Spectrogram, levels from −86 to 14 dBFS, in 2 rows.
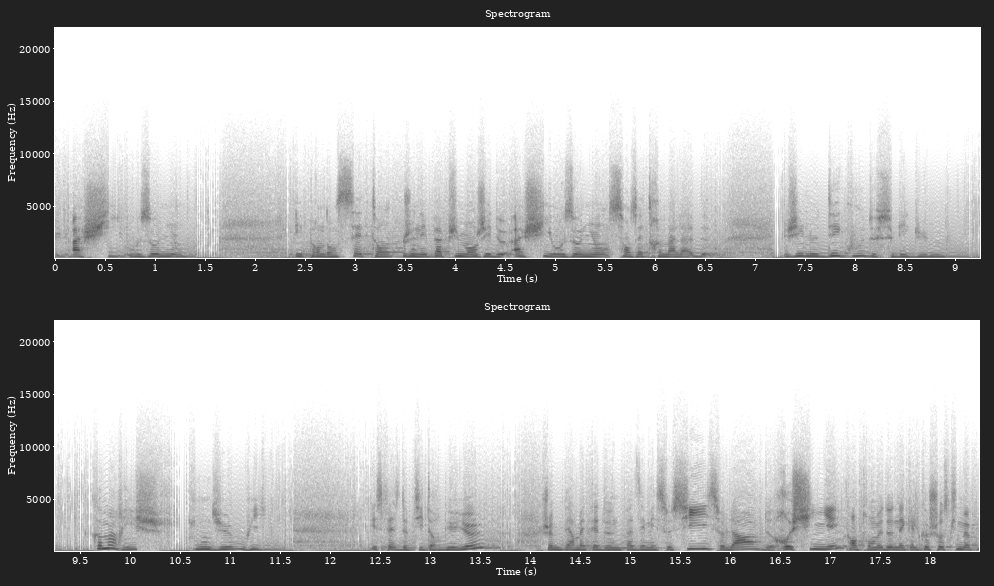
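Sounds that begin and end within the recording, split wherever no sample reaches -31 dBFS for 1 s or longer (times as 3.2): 2.4–11.29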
